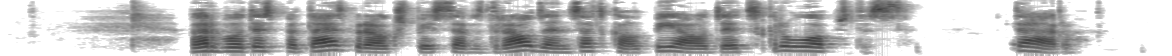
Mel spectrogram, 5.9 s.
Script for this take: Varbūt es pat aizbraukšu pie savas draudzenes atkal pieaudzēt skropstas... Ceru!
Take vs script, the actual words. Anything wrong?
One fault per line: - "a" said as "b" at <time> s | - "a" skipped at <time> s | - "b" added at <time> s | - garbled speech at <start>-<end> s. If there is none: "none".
none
